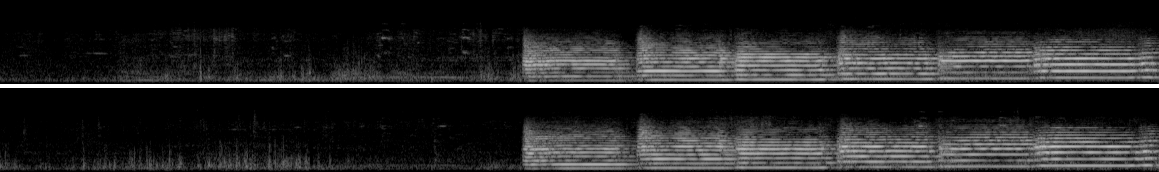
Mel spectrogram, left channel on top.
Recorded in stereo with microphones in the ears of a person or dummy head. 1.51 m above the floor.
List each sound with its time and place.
5.2 s a trumpet: 40° left (ahead or behind), 1.0 m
